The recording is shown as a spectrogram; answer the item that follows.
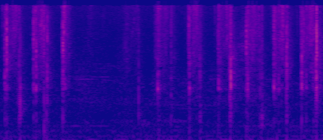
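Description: Tarot cards being shuffled and drawn up close, a run of quick crisp riffling flicks and slaps at an irregular rhythm, fairly quiet, with no talking.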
